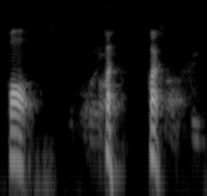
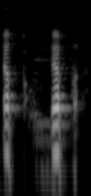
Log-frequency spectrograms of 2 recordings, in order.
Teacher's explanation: இந்த இடத்துல காஃப் வந்து ஃபுல்லா கீம் கா க க. எங்களோட நாக்கு பின்னுக்கு மேலே படணும்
